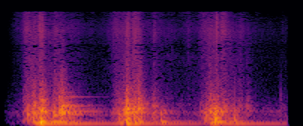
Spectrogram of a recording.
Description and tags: Throwing a towel three times
towel, throw, throwing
